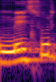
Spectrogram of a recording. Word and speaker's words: Mysore: तो मैसूर की बात करें, MYSORE मैसूर होता है। ये अलग ही इसका प्रोनाउंसिएशन है, इसका जो प्रोनाउंसिएशन का दुनिया है बिल्कुल अलग है।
